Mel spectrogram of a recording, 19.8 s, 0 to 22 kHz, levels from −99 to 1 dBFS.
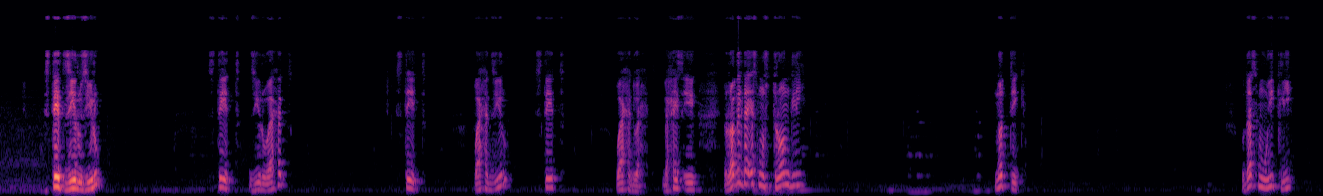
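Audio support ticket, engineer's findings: Zipper noise, 0.72–2.19 s. Gain drops about 15 dB in 1 dB steps, around ten per second, unsmoothed. Each step clicks, giving a ticking texture while the level falls. Probable component: gain stage updating once per buffer without ramping. Distinguished from a smooth level change by the regular ticks tied to the fade. Ticks stop once the level settles.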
